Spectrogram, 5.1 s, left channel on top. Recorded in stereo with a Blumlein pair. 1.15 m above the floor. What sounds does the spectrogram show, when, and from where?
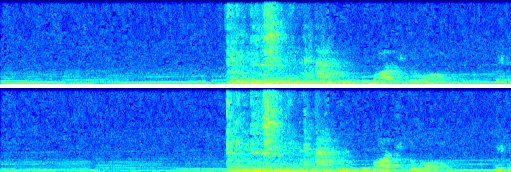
2.3 s keys jangling: 40° right, 5.5 m; by 3.5 s 50° right, 5.5 m
3.6 s a man speaking: 20° right, 7 m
